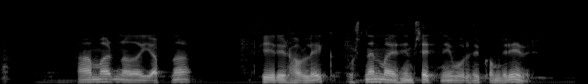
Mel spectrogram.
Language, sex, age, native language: Icelandic, male, 30-39, Icelandic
